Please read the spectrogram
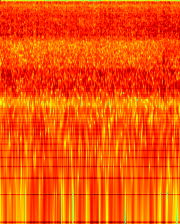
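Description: Faint background room tone: a low steady rumble with light hiss and no distinct events.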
